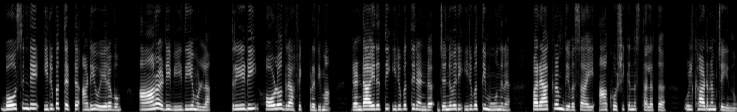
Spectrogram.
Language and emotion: Malayalam, neutral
